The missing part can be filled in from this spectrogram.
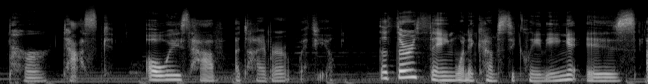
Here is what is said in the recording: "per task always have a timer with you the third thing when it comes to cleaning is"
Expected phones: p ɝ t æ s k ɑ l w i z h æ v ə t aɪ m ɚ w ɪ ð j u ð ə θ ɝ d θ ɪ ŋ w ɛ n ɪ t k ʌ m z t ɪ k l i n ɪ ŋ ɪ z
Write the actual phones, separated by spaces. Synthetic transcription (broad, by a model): p ɝ t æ s k ɑ l w i z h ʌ v ə t aɪ m ɚ w ɪ ð j u ð ə θ ɝ d θ ɪ ŋ w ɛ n ɪ t k ʌ m z t ɪ k l i n ɪ ŋ ɪ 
